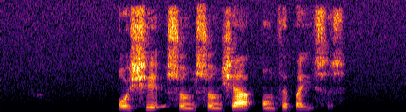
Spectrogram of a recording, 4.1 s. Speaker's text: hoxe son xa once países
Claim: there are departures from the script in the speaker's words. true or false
true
